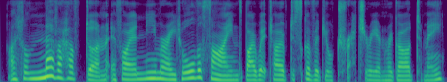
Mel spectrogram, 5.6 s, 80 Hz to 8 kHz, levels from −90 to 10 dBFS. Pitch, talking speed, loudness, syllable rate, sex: 190 Hz, 235 wpm, -18 LUFS, 6.1 syllables/s, female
